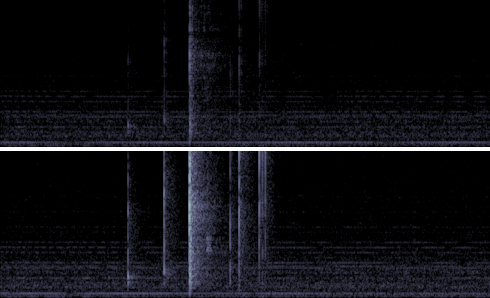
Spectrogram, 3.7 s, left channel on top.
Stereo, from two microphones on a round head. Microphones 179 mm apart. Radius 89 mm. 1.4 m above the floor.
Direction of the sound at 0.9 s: 65° right (ahead or behind).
